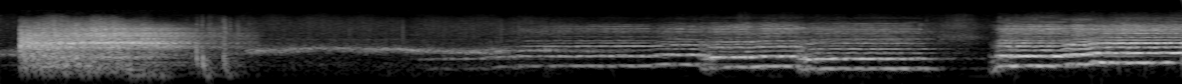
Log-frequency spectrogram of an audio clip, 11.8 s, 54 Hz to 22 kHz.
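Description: A rifle volley from a firing squad in a radio drama set in 1940, a loud, roaring burst lasting about two seconds that ends in a sharp crack, then gives way to a sustained tonal sound.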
